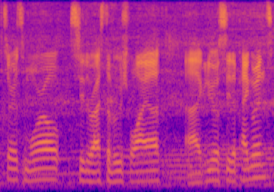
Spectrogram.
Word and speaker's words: Ushuaia: it is in fact Ushuaia, which makes sense. In the case of things like helado, you don't actually say the H, you just say helado, which would make Ushuaia, not Ushuaia.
